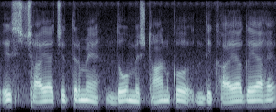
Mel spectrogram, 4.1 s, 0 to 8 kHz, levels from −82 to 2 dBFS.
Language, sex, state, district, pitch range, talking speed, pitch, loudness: Hindi, male, Bihar, Samastipur, 100-110 Hz, 130 wpm, 105 Hz, -14 LUFS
